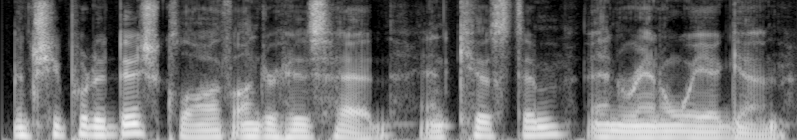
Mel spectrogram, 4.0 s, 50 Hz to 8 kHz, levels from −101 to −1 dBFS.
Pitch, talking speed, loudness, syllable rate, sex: 100 Hz, 240 wpm, -16 LUFS, 5.4 syllables/s, male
